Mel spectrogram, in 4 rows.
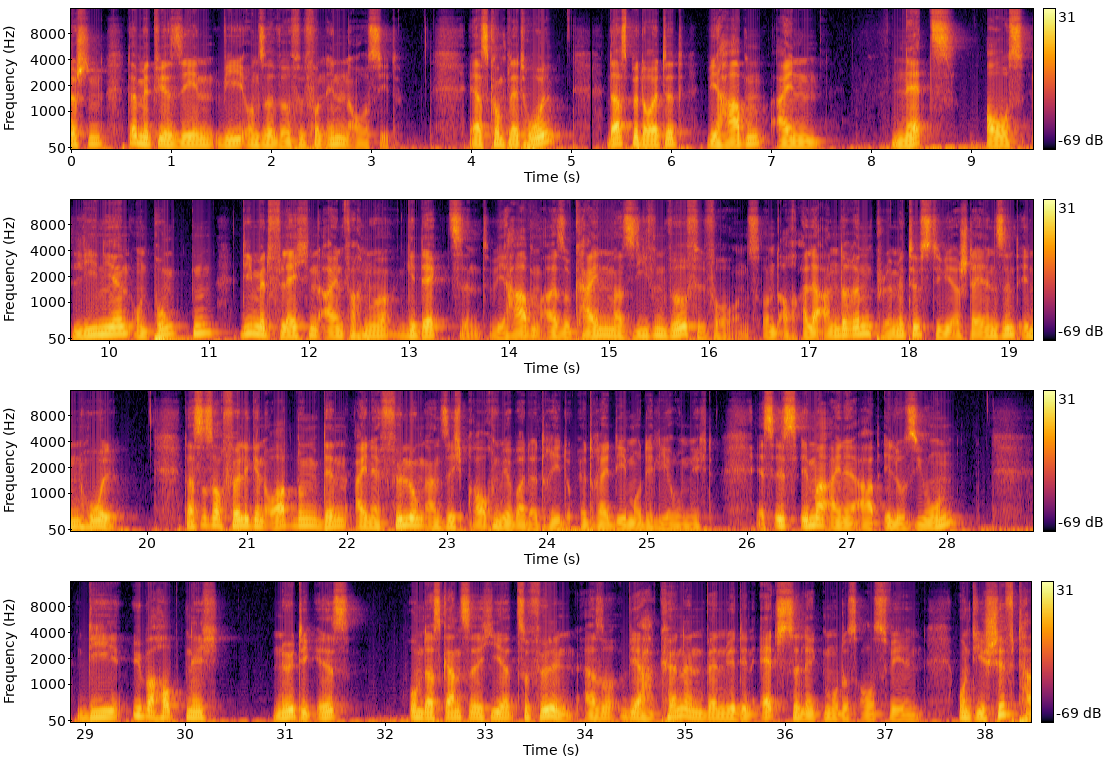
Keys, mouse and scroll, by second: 0.5 middle click, 15.2 middle click, 32.6 middle click, 34.8 click, 35.9 click.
